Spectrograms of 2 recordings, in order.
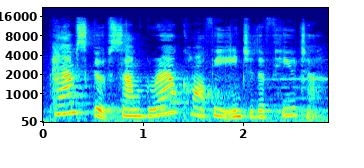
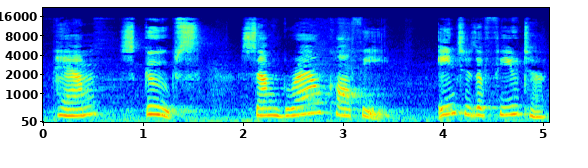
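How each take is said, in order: First: It is read quickly and smoothly without pauses. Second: It is read slowly in short groups with pauses. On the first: "đọc từ chậm trong chuyển sang nhanh để cho câu của mình nó dần trơn hơn" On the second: "người ta sẽ tách ra thường là 2 đến 3 từ tạo thành một nhóm, xong người ta ngắt nghỉ hơi"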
